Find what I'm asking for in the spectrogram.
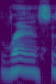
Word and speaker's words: Reims: just south of a major city center called Reims, or Reims, R-E-M-S. Reims is how I'm probably butchering it, but that's how they pronounce it in French.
